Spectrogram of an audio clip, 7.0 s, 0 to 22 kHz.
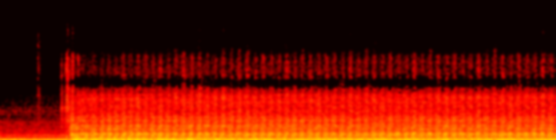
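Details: Starter engages at about one second, then a steady grinding crank runs on with no firing or pickup on a 6.0 engine: cranks but won't start.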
